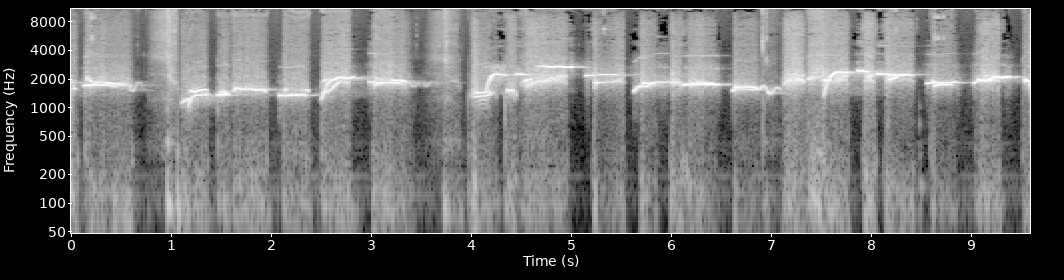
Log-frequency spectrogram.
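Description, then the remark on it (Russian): A clear, loud whistled rendition of the Happy Birthday melody from a downloaded parrot-training recording, sustained notes sliding and stepping between pitches in short phrases with brief pauses, and no talking. “Я для Насти сегодня с утра скачал обучение попугая Карелла.”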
